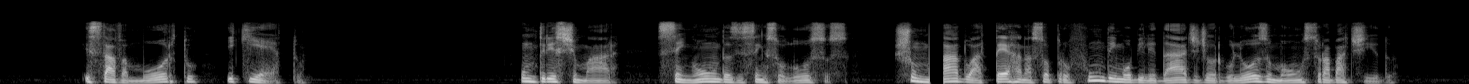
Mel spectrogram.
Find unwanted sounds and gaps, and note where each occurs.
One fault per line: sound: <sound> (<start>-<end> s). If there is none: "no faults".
sound: dropout (9.3-9.4 s)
